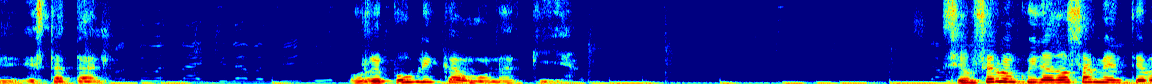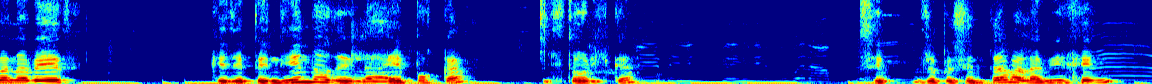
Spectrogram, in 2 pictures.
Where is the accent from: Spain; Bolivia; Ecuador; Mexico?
Mexico; tenemos ya como mexicanos, o eso que hemos construido como historia de México, tenemos una bandera que utilizó Hidalgo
